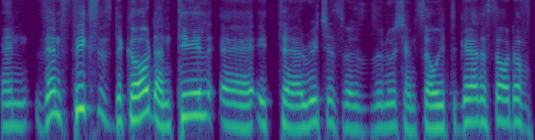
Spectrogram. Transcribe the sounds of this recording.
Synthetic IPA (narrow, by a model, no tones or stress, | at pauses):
ɛ̃nðɛ̃nfiksɛzd̪əkoʊdãntilitɹit͡ʃɛzɹɛzoluʃɔ̃nsoʊitɡɛtəsɔtɔv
